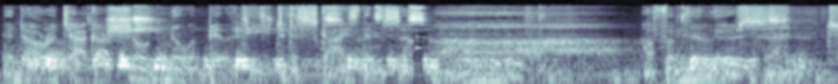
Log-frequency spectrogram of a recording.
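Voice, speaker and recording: A man voicing an ancient, solemn giant wolf spirit in a fantasy game, with a gravelly growl and stately, formal delivery. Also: on the low side, huge pitch swings, slow, very noisy, heavily acted. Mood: stern, watchful. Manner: stately, formal, archaic phrasing. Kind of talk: fantasy video game acting.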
